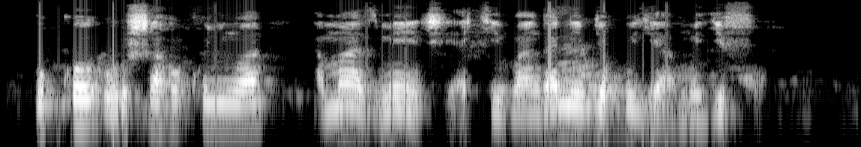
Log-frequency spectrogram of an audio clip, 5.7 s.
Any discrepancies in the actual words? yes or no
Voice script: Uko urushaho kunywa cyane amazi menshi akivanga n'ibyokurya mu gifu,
yes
